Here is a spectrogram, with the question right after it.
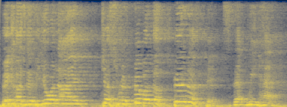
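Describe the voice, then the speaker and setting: A man speaks at a fairly slow pace over music in the background. The room echo is audible. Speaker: pastor. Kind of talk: sermon. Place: church.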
